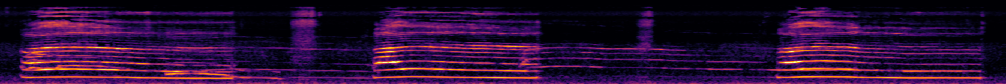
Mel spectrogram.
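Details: Cat in a standoff after a stray appears while five rescued house cats sunbathe; three long, drawn-out yowls of steady pitch, each lasting two to three seconds and returning about every five seconds, with quiet gaps between.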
